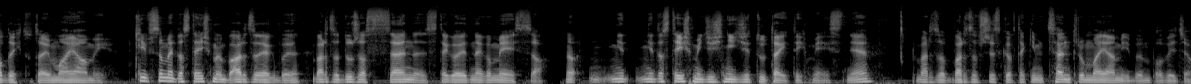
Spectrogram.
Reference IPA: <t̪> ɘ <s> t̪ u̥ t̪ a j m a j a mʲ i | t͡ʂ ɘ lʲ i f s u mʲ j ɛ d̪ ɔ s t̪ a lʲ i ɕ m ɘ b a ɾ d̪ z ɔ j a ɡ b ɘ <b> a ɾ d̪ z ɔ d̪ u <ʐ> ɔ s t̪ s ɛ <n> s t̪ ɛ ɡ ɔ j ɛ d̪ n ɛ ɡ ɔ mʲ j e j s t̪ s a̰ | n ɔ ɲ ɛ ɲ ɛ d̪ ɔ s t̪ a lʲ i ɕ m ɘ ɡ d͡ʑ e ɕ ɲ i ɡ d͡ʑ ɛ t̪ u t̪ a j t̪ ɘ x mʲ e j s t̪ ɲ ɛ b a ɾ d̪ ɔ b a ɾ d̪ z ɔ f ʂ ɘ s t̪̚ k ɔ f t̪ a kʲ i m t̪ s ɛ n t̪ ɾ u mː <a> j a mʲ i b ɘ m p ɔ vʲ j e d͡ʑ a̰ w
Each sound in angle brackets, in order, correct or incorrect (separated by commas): incorrect, incorrect, correct, correct, correct, correct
